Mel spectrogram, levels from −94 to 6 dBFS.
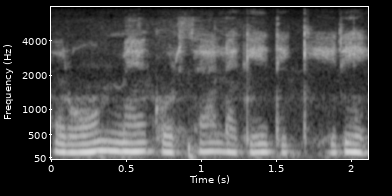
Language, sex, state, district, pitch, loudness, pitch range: Rajasthani, female, Rajasthan, Churu, 165 Hz, -18 LUFS, 160-170 Hz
